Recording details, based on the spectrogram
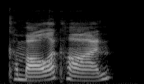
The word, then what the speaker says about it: Kamala Khan: It is Kamala Khan. That is how we pronounce it. That is the correct way to pronounce it.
